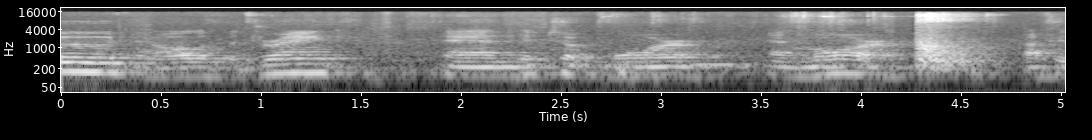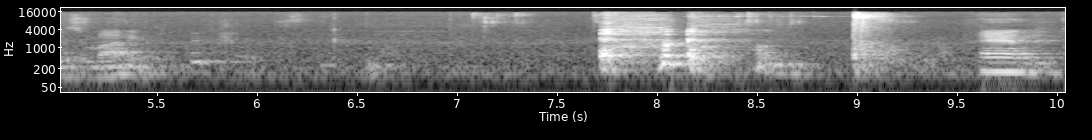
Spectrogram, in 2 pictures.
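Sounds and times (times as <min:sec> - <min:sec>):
man coughing: 0:07.7 - 0:08.7.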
